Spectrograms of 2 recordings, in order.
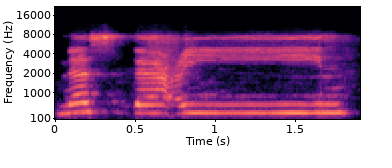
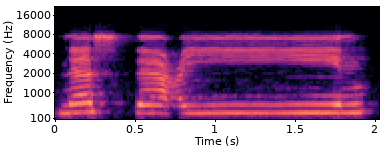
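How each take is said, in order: First: The word ends on a bare n sound. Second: The word ends on a bare n sound.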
